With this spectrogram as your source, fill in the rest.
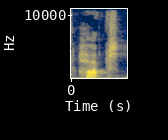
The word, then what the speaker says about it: Hox: example of this is the Hawks family of genes that's spelled h-o-x we talked a little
